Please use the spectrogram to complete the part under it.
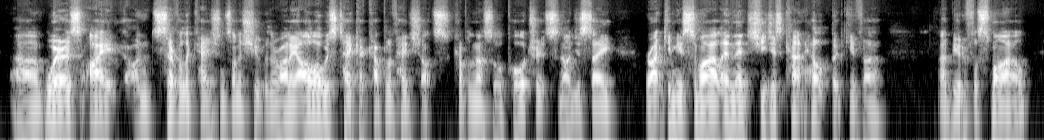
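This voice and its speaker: Deep-ish guy on a video call, chill chat about photo shoots, lots of ums. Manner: relaxed storytelling with fillers. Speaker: photographer guest. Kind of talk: casual chat on a livestream.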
